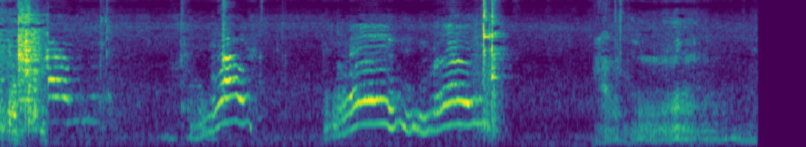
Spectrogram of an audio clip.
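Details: A cat thieving food makes a series of wavering, rising-and-falling meows, the longest one bending up and down like a wail, with faint household noise between calls.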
